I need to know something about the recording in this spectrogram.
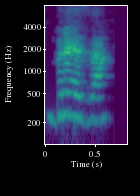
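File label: "breza", Bosnian-Croatian-Montenegrin-Serbian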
